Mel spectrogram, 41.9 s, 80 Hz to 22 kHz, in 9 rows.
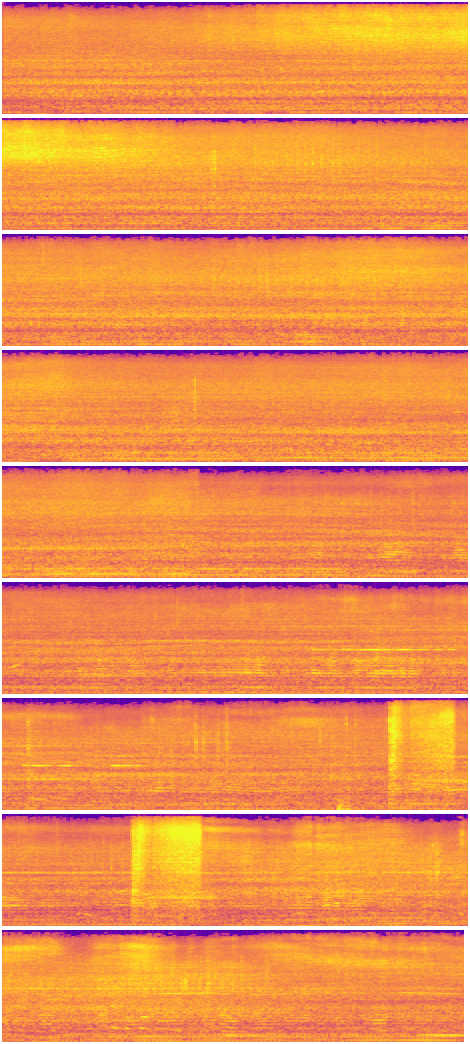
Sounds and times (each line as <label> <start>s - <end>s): pressure washers 31.0s - 35.8s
